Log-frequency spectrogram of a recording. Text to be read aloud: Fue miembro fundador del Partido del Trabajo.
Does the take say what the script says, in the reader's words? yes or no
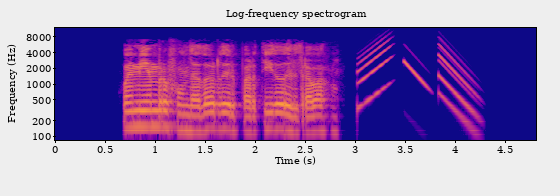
yes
